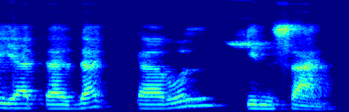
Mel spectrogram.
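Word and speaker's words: يتذكر الإنسان: Nah, kalau dia di tengah langsung bacanya yatadzakkarul. Alif lamnya tidak berfungsi. Sebenarnya di situ ada hamzah wasal di alifnya itu, ya. Hamzah wasal. Makanya langsung yatadzakkarul insan. Itu nggak boleh bacanya yatadzakkaru al insan, enggak. Yatadzakkarul langsung. Itu kalau di di tengah.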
